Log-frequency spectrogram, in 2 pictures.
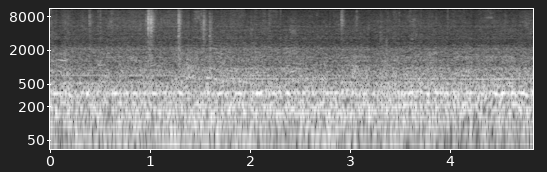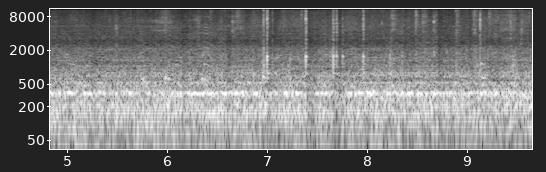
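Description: Jet engines roar loudly with a steady hum as an airliner rolls down a runway.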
